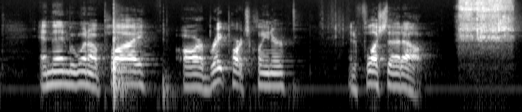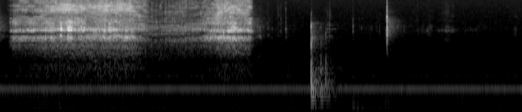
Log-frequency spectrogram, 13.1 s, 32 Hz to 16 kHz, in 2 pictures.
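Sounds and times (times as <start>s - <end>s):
aerosol can spraying: 5.7s - 9.8s.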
